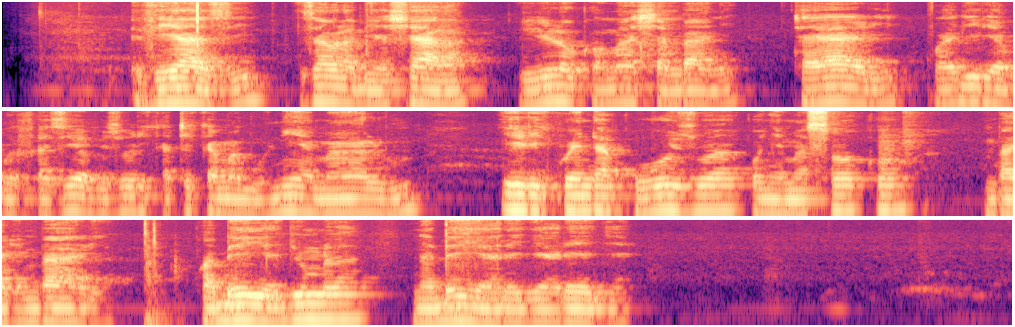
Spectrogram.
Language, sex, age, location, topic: Swahili, male, 25-35, Dar es Salaam, agriculture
